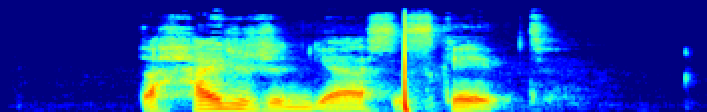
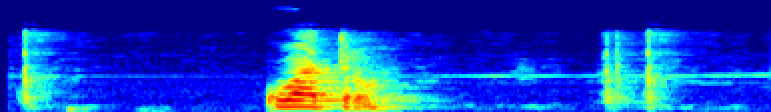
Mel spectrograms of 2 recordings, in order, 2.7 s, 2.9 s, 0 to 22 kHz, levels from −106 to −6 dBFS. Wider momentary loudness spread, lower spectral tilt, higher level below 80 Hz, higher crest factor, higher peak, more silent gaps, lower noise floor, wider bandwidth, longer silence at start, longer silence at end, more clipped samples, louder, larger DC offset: second, 8 LU vs 27 LU; second, -4.5 dB/octave vs -6 dB/octave; first, -64 dBFS vs -78 dBFS; first, 32 dB vs 22 dB; first, 0 dBFS vs -6 dBFS; neither; first, -88 dBFS vs -76 dBFS; first, 15 kHz vs 7.4 kHz; second, 0.55 s vs 1 s; second, 0.65 s vs 1.45 s; neither; second, -31 LUFS vs -22 LUFS; neither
